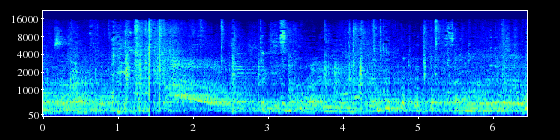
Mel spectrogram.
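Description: Indistinct voices talking in a large, echoing hall, with scattered light clicks and one sharp knock about a second and a half in.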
